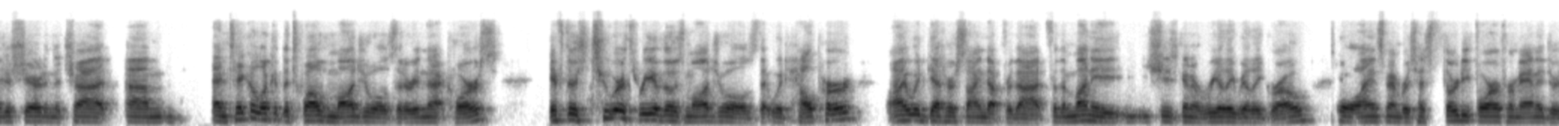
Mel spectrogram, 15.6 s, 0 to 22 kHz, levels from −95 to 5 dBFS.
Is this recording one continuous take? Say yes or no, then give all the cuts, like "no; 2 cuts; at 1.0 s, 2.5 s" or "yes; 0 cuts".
no; 1 cut; at 13.3 s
